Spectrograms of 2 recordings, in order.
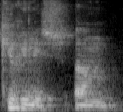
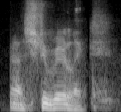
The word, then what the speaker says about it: Cyrillic: can read, how do you say in English, Kyrillish? Cyrillic.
